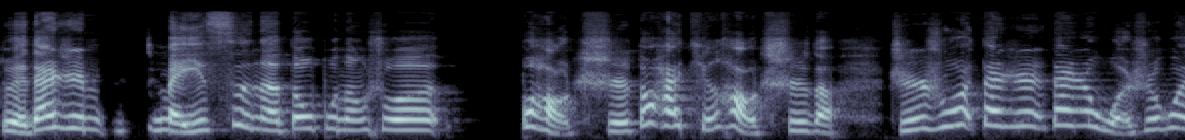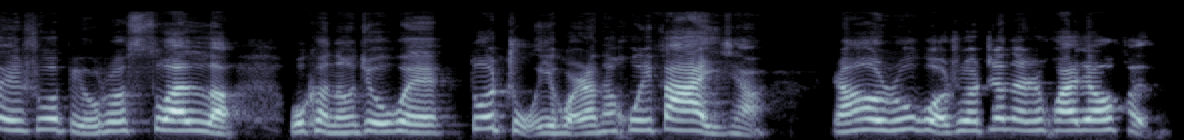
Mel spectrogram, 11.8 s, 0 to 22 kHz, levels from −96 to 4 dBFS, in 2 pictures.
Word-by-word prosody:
对， 255 -4 +3
但 345 +4 +6
是 335 -4 -2 0.3
每 250 - +5
一 265 +4 -2
次 415 +8 -5
呢 285 -5 +3
都 335 +3 +2
不 335 -1 -8
能 290 -1 -5
说 295 -1 +2 0.4
不 405 - 0
好 - - +1
吃， - - -3
都 455 - 0
还 415 -2 +3
挺 320 -7 -6
好 410 - +4
吃 270 -1 -6
的。 250 - -1 0.2
只 280 - -4
是 335 - 0
说 395 +5 -3
但 430 -2 +2
是 405 -2 -3
但 440 -1 +1
是 420 - -3
我 375 - -3
是 305 - -5
会 320 -4 -2
说 310 +2 -1
比 250 - -12
如 200 -1 -4
说 265 +3 -3
酸 275 0 +5
了， - - +3 0.2
我 245 - -2
可 270 -2 -2
能 220 0 -4
就 245 0 0
会 225 -4 0
多 335 +1 -1
煮 275 - -9
一 215 - -3
会 210 - -1
儿， - - -1
让 215 - +1
它 255 - -6
挥 290 +1 -5
发 285 -1 +7
一 205 - -9
下。 200 - -12 0.3
然 250 0 0
后 295 +1 +4
如 295 +3 -3
果 315 +2 +3
说 280 0 -1
真 315 +2 -3
的 290 - -1
是 280 - -4
花 280 -1 +3
椒 290 +1 +3
粉 295 - -8
290 Hz, 320 characters per minute, -23 LUFS, 270-335 Hz, 0.4 s, 发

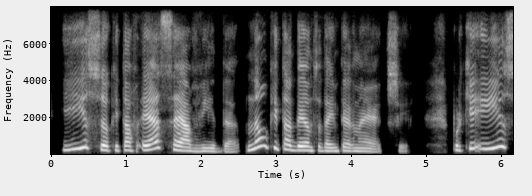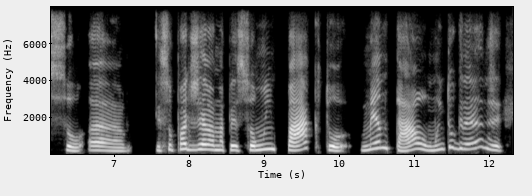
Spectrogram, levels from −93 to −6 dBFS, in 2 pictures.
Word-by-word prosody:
e 275 +7 0
isso 365 -8 -1
é - - +6
o - - -1
que 225 +1 -6
tá 225 +1 -1
essa 270 +3 +3
é 225 - +6
a 200 -1 +6
vida. 160 -4 -7
Não 360 - +1
o - - -4
que 345 -2 -1
tá 265 - 0
dentro 215 -2 +2
da 190 -1 -2
internet. 175 -5 -6 0.6
Porque 235 +5 -2
isso, 315 - -1
hã, 210 -4 0 0.4
isso 220 +5 -4
pode 285 +1 +1
gerar 270 0 +4
na 240 -1 -1
pessoa 230 +1 +2
um 255 +3 0
impacto 290 - +2 0.2
mental 280 - 0
muito 270 - -4
grande, 300 - -3
240 Hz, 145 wpm, -20 LUFS, 205-295 Hz, 0.6 s, é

